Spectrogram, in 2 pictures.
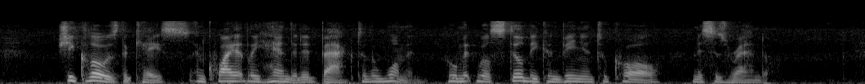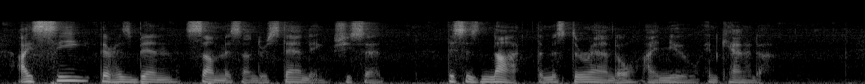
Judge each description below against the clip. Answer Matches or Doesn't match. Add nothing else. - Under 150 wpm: Matches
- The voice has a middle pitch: Doesn't match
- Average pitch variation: Matches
